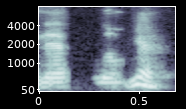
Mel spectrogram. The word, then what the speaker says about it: Nephilim: That's how you say it, Nephilim.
